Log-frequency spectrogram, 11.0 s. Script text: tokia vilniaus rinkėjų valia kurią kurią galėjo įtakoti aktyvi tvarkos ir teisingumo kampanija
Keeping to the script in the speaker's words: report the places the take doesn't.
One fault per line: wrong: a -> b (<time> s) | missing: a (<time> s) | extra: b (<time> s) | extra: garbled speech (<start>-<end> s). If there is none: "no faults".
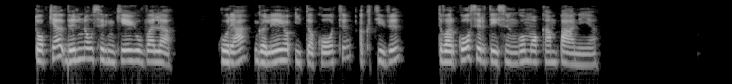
missing: kurią (3.6 s)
